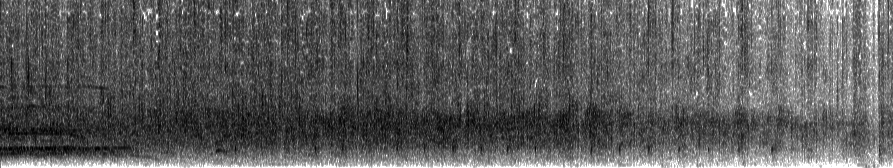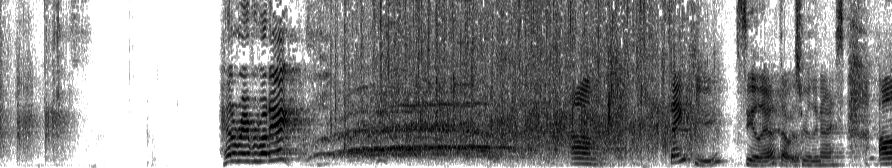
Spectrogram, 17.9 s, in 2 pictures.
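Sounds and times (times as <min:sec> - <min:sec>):
audience applause: 0:00.0 - 0:09.8, 0:12.0 - 0:16.2
speech: 0:15.9 - 0:17.8.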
